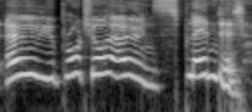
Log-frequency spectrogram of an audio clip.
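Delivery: put-on very high, slow, plummy posh British accent. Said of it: "he had this very posh British accent".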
